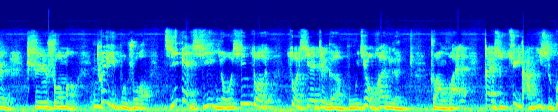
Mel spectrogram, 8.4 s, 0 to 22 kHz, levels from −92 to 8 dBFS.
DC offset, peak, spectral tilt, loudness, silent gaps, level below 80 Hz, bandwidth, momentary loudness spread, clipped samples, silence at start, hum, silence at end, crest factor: under 0.1%; -10 dBFS; -5 dB/octave; -28 LUFS; none; -50 dBFS; 8 kHz; 5 LU; under 0.1%; 0 s; none; 0 s; 18 dB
